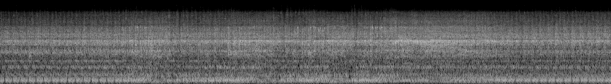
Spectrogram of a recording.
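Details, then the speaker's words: 2023 Yamaha RMAX side-by-side after engine rebuild, first start in neutral: steady, even idle with a smooth hum and no knocks, misses or rattles; rebuilt engine idling healthily. "Man, that sounds so smooth. I can't tell you how nervous I was about that working."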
